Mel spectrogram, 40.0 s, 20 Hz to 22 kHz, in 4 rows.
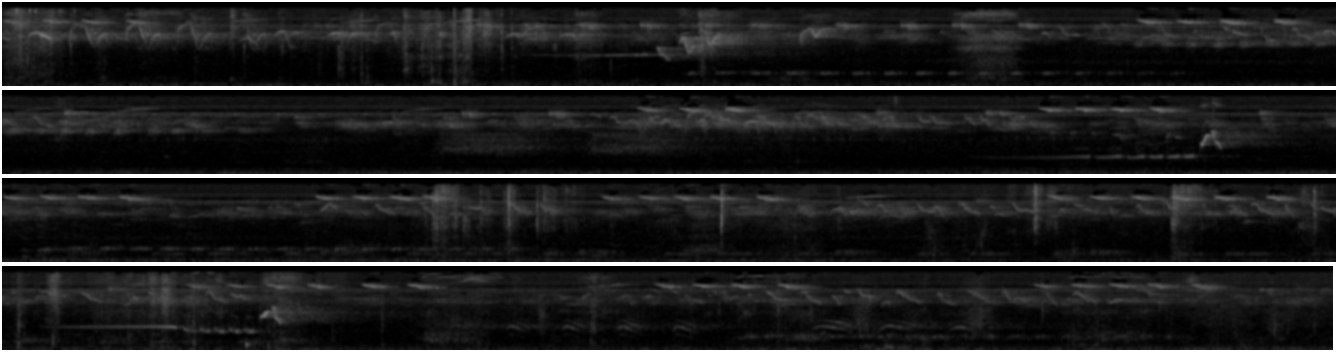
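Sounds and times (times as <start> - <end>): bird chirps and calls: 12.7 - 40.0
bird low pulsed trill: 14.4 - 40.0.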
